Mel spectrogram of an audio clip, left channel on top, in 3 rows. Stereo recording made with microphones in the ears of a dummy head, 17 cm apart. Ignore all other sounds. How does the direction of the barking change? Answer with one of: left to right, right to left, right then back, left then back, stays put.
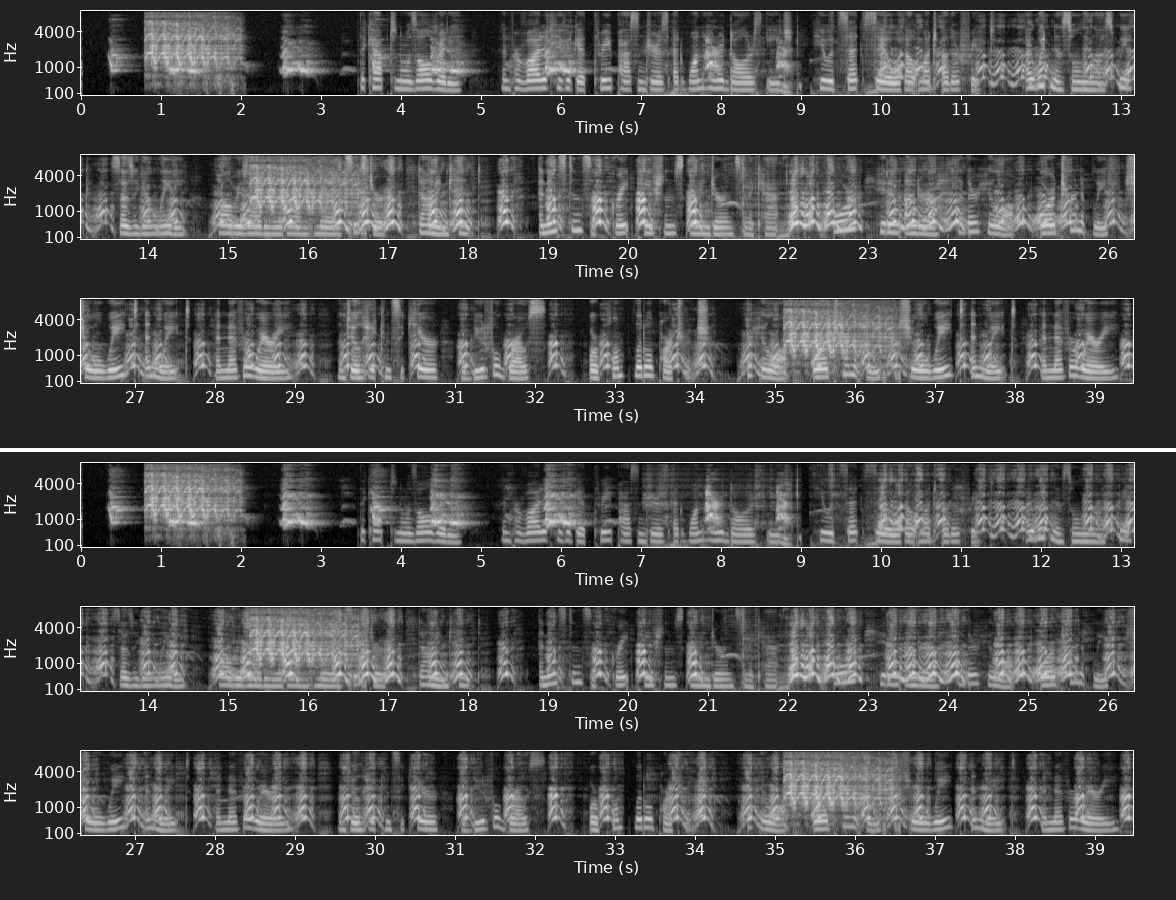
left then back.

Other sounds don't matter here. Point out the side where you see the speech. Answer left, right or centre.
left.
